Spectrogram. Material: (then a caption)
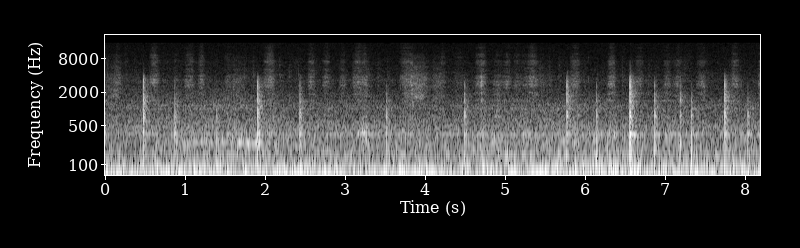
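Chalk. A stick of white chalk held in the fingertips writes on the lower part of a wooden-framed black chalkboard with a flat solid panel. A steady scratching stroke runs throughout, broken by short, sharp taps and clicks as the chalk meets the board. The sound is quiet overall, with a low, steady background hum beneath.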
